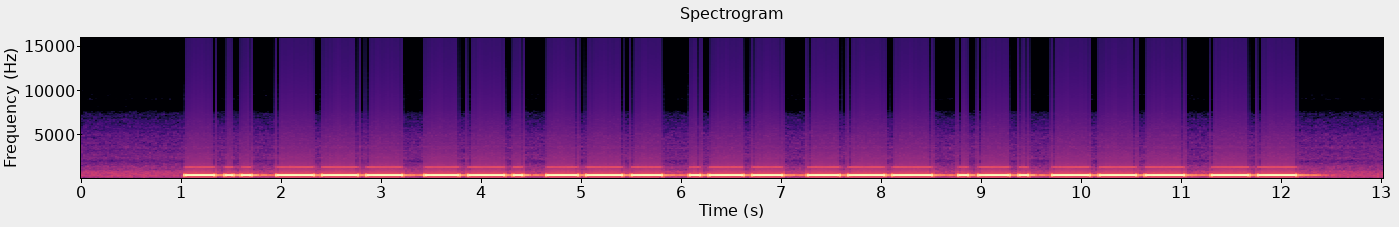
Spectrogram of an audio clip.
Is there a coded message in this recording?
Yes: Morse code (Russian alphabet) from 1.0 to 12.2 s, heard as a keyed tone, hand-sent with a straight key, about 13 wpm, 460 Hz, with room echo. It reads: ДОГОВОРОМ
